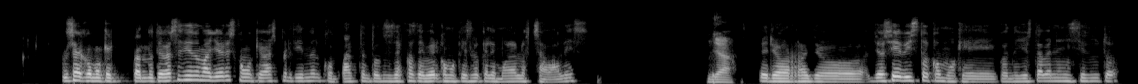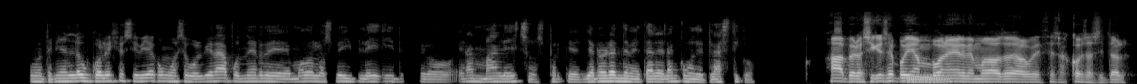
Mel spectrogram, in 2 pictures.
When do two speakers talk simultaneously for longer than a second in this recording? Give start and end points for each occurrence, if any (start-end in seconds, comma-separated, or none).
none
